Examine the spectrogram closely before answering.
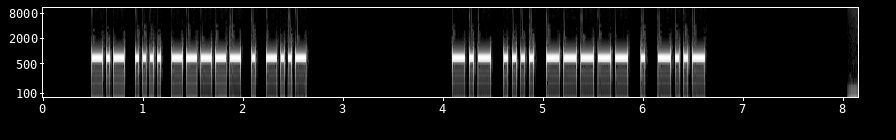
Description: Morse code, heard as a keyed tone, about 32 wpm, 700 Hz. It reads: KH0EX KH0EX
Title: Speed Racing - USA 2x2 Call Signs 28wpm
